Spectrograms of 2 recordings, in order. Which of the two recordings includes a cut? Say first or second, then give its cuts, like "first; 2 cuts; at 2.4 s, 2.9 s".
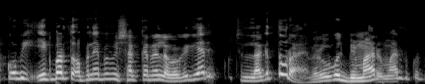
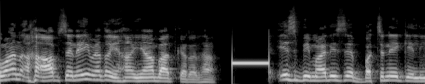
second; 1 cut; at 2.5 s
